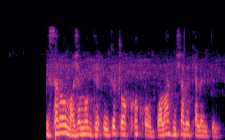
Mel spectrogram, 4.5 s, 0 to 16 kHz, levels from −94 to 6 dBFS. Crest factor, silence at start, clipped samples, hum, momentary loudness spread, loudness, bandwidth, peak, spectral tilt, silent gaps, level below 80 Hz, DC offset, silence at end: 16 dB; 0.9 s; under 0.1%; none; 10 LU; -18 LUFS; 7.8 kHz; -2 dBFS; -8.5 dB/octave; none; -52 dBFS; under 0.1%; 0.15 s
